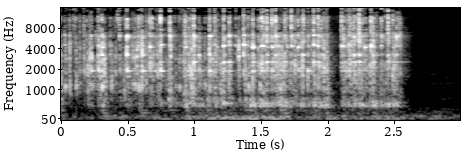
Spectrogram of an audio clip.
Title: Xbox Series S Rattling Noise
